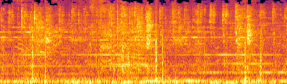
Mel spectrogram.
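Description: Fireworks display: aerial shells bursting with a few sharp bangs and crackle over a continuous low rumble, with music playing at the same time.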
